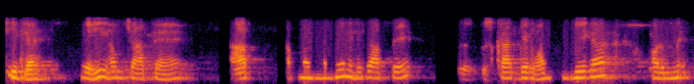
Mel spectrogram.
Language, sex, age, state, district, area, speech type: Hindi, male, 60+, Bihar, Madhepura, urban, conversation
